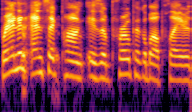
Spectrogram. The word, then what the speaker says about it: Nsekpong: Yeah, Nsekpong. like if you put an I in front of it and say it insect pong, that would be it. Nsekpong. Brandon Yeah. Nsekpong is a pro pickleball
